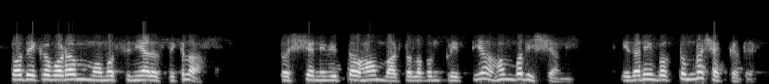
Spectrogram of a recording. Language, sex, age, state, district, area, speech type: Sanskrit, male, 30-45, West Bengal, North 24 Parganas, urban, conversation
